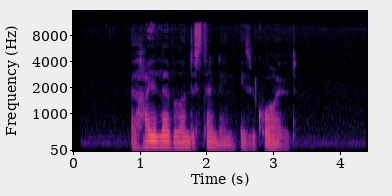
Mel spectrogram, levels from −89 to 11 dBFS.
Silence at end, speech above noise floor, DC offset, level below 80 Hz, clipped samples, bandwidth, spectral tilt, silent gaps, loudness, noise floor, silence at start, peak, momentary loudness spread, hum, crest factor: 1.1 s; 35 dB; under 0.1%; -72 dBFS; under 0.1%; 11.5 kHz; -5.5 dB/octave; none; -33 LUFS; -67 dBFS; 0.85 s; -14 dBFS; 17 LU; none; 20 dB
